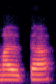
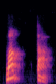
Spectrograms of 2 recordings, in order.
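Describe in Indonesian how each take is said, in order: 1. Bunyi l muncul tepat sebelum ta. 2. Hanya bunyi k yang muncul tepat sebelum ta. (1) "Bukan malta" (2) "Tetapi ini makta. Yang dilafalkan huruf G-nya"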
